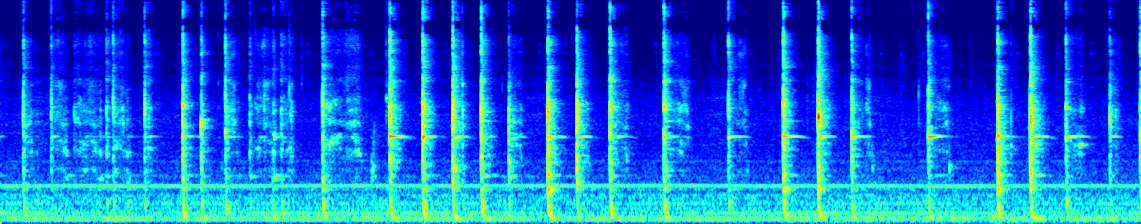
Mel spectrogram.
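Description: Metal spoon stirring a thick barbecue sauce and grape jelly glaze in a ceramic bowl, clinking against the bowl about two to three times a second, many strokes with a short ringing note.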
